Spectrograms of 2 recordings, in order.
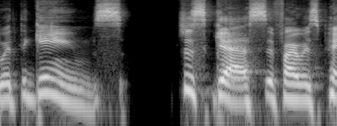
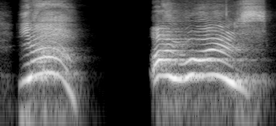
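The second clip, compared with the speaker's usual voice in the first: proud excited yes; 6 dB louder, much slower than usual. Retold or imitated. Proudly answering on the bus.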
